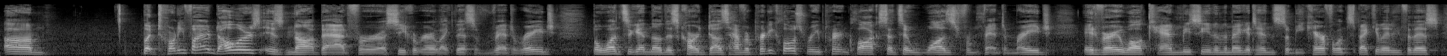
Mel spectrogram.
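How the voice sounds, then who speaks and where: A man's voice: mid-range voice, moderate pace. A man giving casual, unscripted market commentary as a host, talking emphatically and rambling, often correcting himself. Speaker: host of a trading card market video.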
